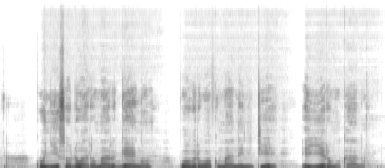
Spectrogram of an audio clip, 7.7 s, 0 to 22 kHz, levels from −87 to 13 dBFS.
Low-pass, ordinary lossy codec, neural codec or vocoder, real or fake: none; none; vocoder, 44.1 kHz, 128 mel bands every 512 samples, BigVGAN v2; fake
